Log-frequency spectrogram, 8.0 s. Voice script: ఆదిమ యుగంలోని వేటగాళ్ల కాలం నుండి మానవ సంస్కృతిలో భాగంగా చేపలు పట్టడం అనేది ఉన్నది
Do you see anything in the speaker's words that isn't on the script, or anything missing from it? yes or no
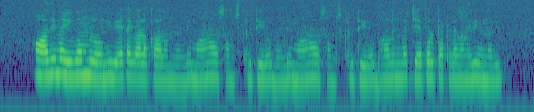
yes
